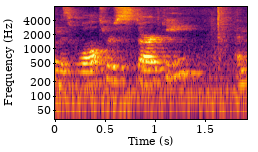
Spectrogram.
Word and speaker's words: Starcke: His name is Walter Starkey, and that's spelled Starcke. It's pronounced Starkey.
